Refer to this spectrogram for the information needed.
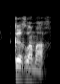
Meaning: to defecate (of camels, sheep and goats)
- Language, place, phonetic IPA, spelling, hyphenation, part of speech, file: Azerbaijani, Baku, [ɡɯɣɫɑˈmɑχ], qığlamaq, qığ‧la‧maq, verb, LL-Q9292 (aze)-qığlamaq.wav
